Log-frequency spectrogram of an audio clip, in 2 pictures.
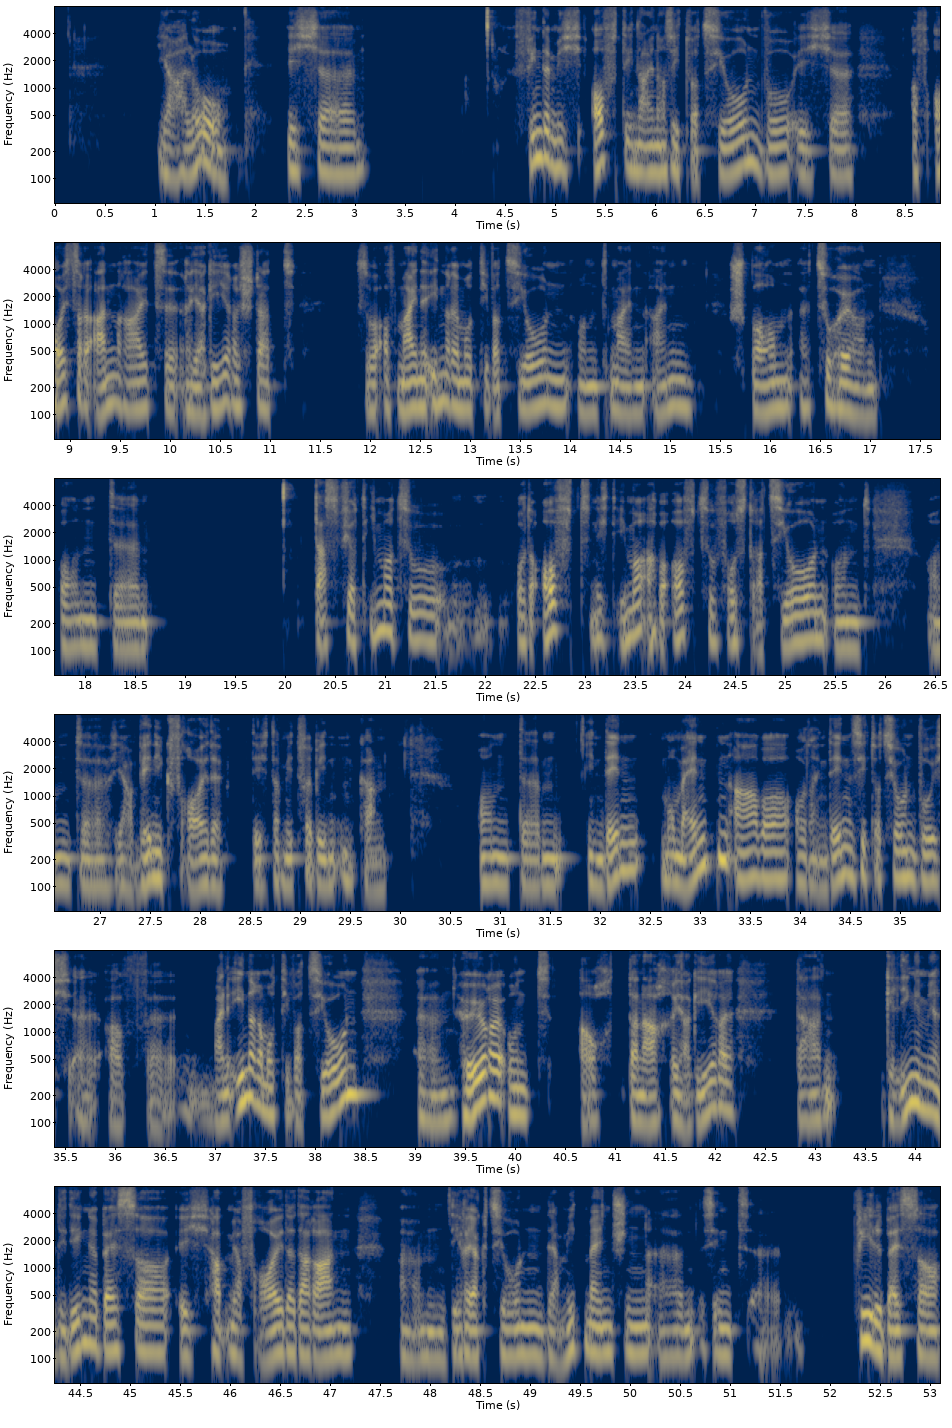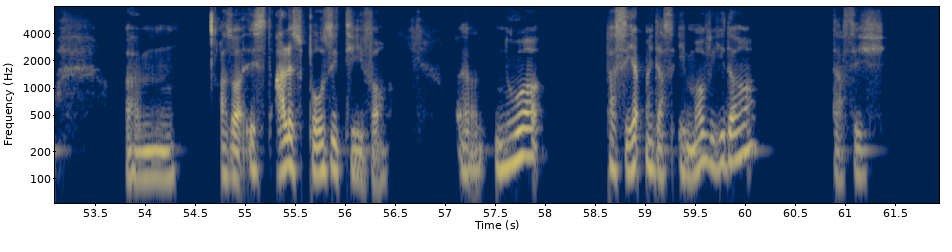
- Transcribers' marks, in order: other noise
- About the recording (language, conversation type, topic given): German, advice, Wie kann ich innere Motivation finden, statt mich nur von äußeren Anreizen leiten zu lassen?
